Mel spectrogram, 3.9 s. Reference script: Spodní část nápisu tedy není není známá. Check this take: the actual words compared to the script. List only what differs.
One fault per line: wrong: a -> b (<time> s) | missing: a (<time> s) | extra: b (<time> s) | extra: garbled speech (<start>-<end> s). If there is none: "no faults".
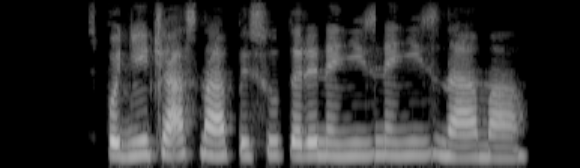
no faults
